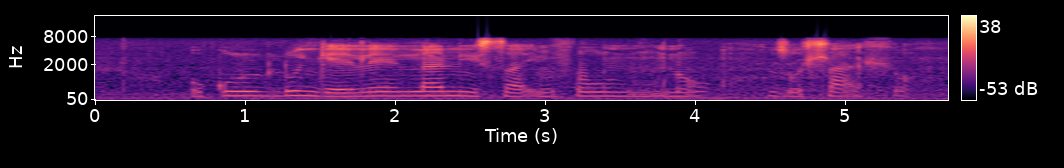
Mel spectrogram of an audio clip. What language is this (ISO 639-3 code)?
xho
